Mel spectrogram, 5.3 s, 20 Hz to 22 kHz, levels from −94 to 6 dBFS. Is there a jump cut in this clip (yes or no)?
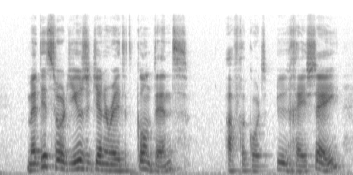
no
